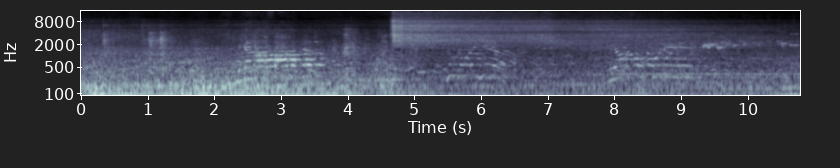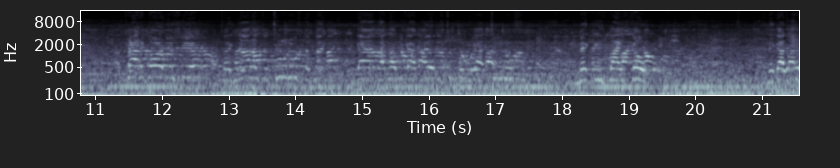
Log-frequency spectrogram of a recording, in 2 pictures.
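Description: A man speaks with animation into a microphone, heard through a loudspeaker outdoors.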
